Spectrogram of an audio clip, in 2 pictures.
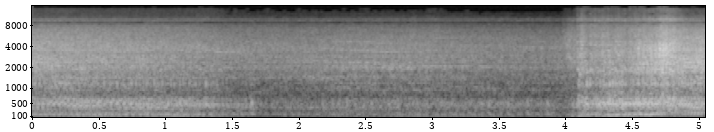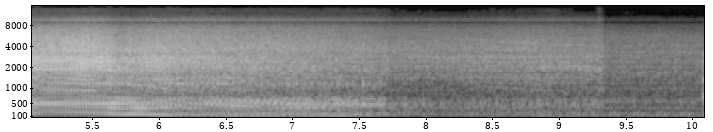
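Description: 2020 Ford Mustang GT's 5.0-litre V8 with a Mishimoto X-pipe, its exhaust set to quiet mode, being free-revved behind the car. One rev dies back to idle a little under two seconds in, and a second rev rises about four seconds in and falls back to idle near eight seconds.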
